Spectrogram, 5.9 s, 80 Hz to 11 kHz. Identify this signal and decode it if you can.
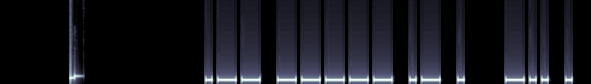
Morse code, heard as a keyed tone, about 20 wpm, 700 Hz. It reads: W0AE DE
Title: USA Callsign DE Callsign - 4 Characters - 20wpm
